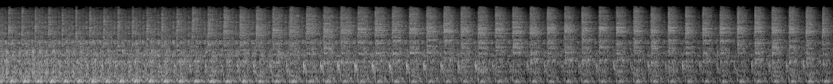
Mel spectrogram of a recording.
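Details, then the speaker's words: Old Wolseley stationary engine from Birmingham, England, once used for sheep shearing: steady firing about three beats a second, each bang sharp and even as the flywheel is pushed down to load it; strong torque, running healthy. "There we go, it makes her sound nice, eh? So that was quite a bit of force I was putting down there, so she's got lots of torque."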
